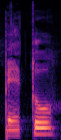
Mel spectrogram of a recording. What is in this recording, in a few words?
"petú", apatani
